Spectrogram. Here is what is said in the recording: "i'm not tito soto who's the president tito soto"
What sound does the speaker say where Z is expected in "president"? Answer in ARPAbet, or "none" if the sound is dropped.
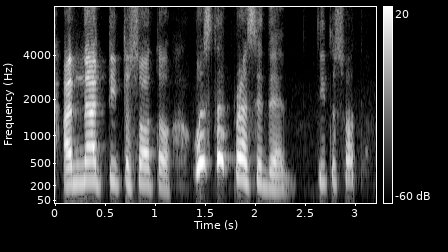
S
